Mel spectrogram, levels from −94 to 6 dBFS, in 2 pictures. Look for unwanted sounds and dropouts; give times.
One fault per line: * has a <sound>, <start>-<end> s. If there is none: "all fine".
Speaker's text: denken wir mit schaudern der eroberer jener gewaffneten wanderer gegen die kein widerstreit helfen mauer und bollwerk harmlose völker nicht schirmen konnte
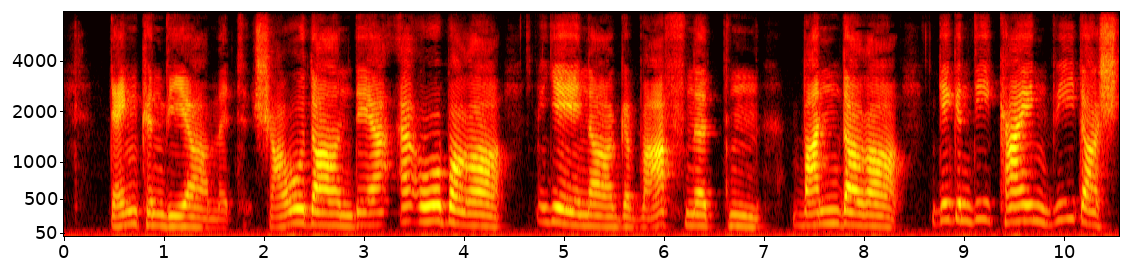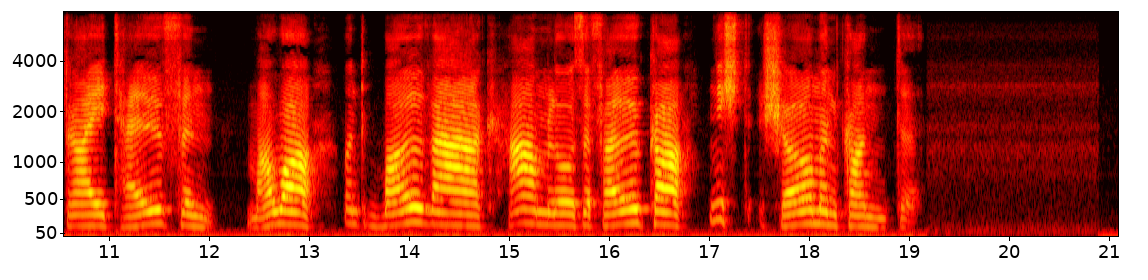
all fine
